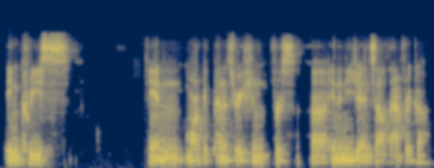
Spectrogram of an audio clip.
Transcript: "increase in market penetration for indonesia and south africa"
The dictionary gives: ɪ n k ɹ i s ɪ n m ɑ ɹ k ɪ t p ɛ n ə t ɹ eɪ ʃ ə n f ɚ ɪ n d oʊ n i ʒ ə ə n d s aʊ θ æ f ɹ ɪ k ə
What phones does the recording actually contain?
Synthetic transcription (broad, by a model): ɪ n k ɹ i s ɪ n m ɑ ɹ k ɪ t p ɛ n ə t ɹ eɪ ʃ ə n f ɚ ɪ n d oʊ n i ʒ ə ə n s aʊ θ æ f ɹ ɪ k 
